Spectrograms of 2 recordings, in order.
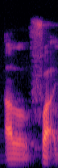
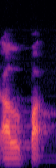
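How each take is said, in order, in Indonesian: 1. Konsonan tengah itu bunyi f. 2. Konsonan tengah itu bunyi p. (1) "Alfa jadi alpa" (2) "jadi alpa"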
